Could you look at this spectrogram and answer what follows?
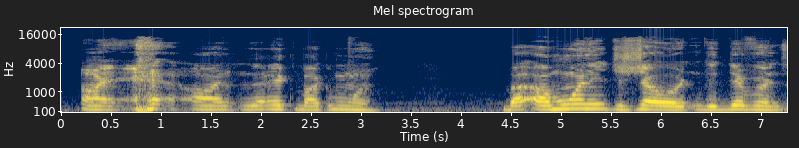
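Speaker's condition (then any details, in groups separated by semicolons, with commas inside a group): Cerebral palsy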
